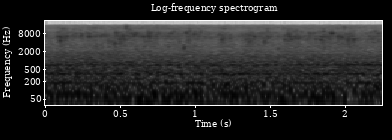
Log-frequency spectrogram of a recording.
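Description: Faint, steady trickle of aquarium water with a low hum beneath it, barely above room tone.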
